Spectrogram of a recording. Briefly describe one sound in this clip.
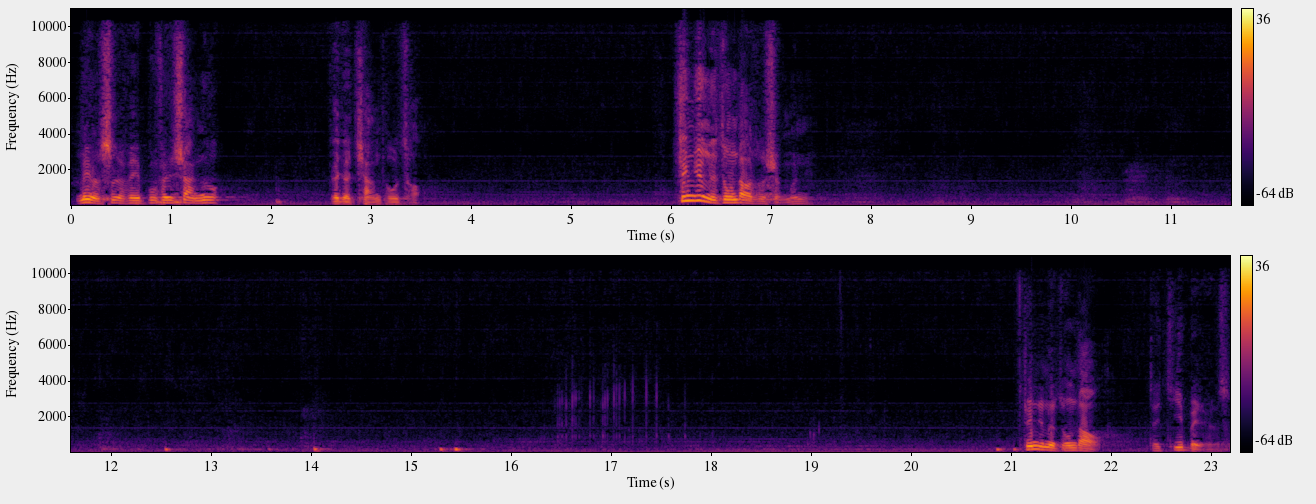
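An elderly man speaks calmly through a microphone, with long pauses.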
